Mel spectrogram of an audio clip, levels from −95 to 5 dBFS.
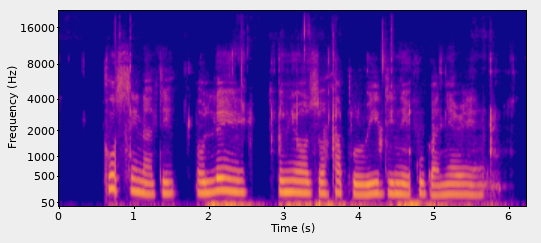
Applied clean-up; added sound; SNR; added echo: neural mask model Resemble Enhance denoiser.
